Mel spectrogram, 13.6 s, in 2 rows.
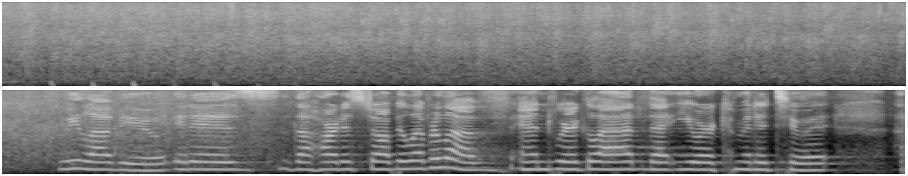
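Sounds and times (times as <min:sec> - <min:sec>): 
audience applauding: 0:00.0 - 0:08.2
speech: 0:07.2 - 0:13.5.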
